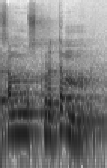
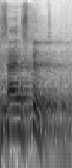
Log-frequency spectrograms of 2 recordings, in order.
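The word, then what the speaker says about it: संस्कृतम्: derivation of this word Samskritam. But in English, Anglicized way of saying Sanskrit. In colleges and universities, we only say Sanskrit, but that is not the correct. Samskritam, that which is being refined.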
